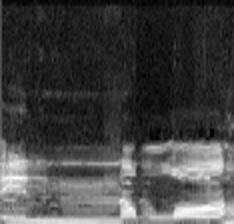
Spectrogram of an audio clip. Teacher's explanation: ان اللہ میں نون مشدد ہے، یہاں پر غنہ کر کے پڑھیں گے اور اس میں جلالت اللہ عز و جل کے لام سے پہلے نون پر زبر ہے تو یہاں پر اس میں جلالت اللہ عز و جل کے لام کو پر یعنی موٹا کر کے پڑھیں گے۔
